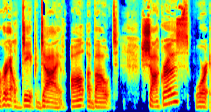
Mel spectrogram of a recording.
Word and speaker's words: chakras: deep dive all about chakras, or if you would like to pronounce it correctly in Sanskrit, chakras.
